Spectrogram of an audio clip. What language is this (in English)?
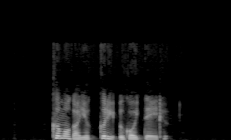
Japanese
